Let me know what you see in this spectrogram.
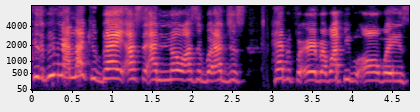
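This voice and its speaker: A woman talks at a very fast pace in a high, raised, projected voice. Her tone is animated, bright and sharp, with lively intonation. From Mississippi, US South. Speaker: live stream host. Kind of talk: casual chat.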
